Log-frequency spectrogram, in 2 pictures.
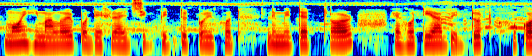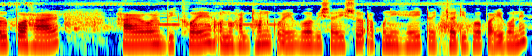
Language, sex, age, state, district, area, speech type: Assamese, female, 30-45, Assam, Sivasagar, rural, read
